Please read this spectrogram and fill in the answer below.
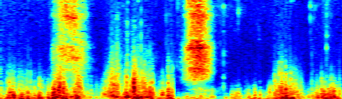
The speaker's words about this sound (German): Jetzt haben wir ein bisschen viel Wind, natürlich. Ich laufe über die offene Fläche.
